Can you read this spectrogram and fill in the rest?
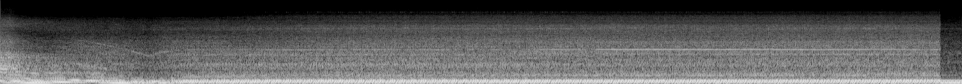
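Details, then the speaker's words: Widebody BMW E36 on individual throttle bodies with an alpha-N retune and no MAF or plenum: sharp blips, then a steady, even idle with no misses. It is slightly smoky but running normally. "Little smoky there, but it runs. Sounds absolutely fantastic."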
